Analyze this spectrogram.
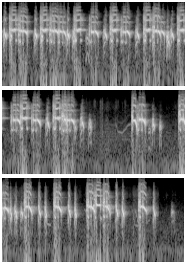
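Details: Grey francolin giving long runs of loud, shrill, grating notes in rapid repeated phrases, with a brief pause midway before the harsh series resumes.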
